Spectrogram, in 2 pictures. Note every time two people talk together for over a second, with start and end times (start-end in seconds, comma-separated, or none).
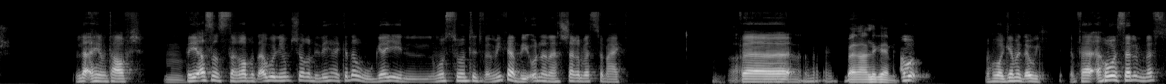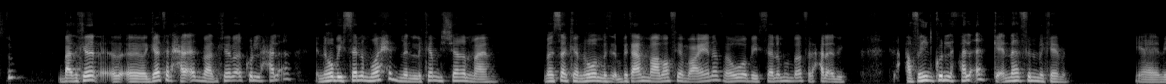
none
